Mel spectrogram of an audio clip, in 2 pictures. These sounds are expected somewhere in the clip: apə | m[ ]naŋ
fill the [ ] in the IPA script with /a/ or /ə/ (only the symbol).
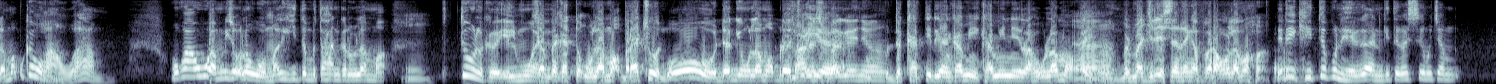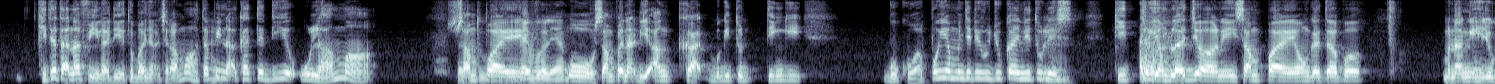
ə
